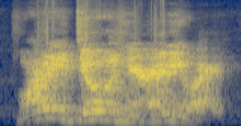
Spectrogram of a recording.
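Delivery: loud, fast parrot voice; parrot character. Acted. Wizard stuck as parrot answers Perrin, loud and hurried. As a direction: rattle it out as an irritable bird. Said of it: "Don't mind his voice".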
